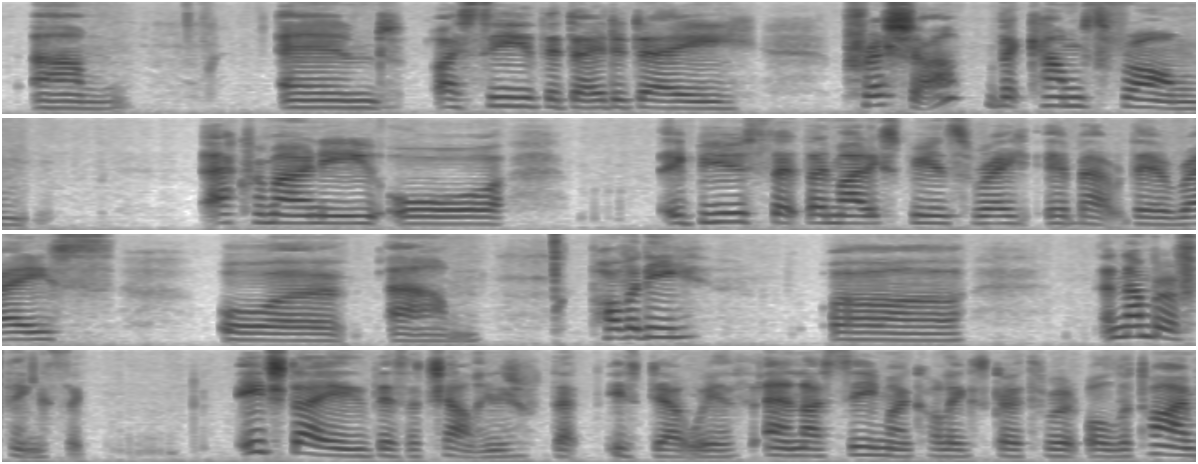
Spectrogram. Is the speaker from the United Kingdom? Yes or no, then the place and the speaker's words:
no; Australia; as an Australian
